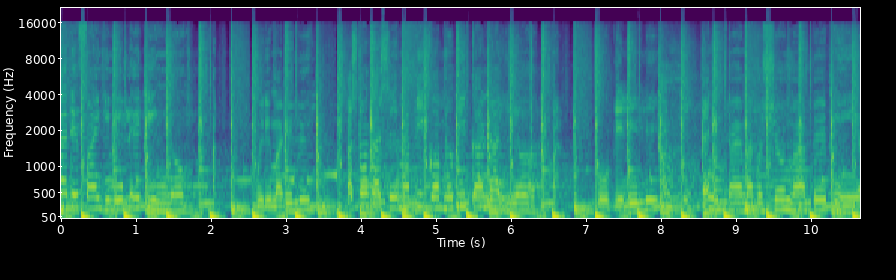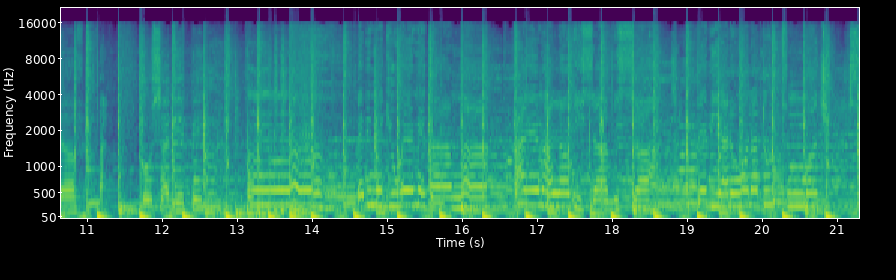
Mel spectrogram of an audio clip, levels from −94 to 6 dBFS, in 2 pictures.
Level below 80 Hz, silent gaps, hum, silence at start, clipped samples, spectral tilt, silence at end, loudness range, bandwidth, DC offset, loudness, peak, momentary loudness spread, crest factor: -14 dBFS; none; none; 0 s; 0.4%; -5.5 dB/octave; 0 s; 2 LU; 16.5 kHz; under 0.1%; -12 LUFS; 0 dBFS; 4 LU; 10 dB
